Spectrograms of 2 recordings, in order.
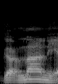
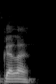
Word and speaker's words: Gallant: former defense secretary, Yoav Galani, I believe. Maybe I'm saying his name wrong. Right. Yoav Gallant. Okay, Gallant.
